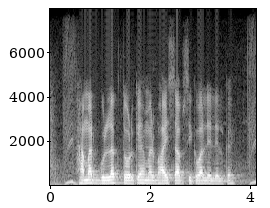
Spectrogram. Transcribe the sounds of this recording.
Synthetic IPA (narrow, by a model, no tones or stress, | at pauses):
həməɾɡʊlːəkt̪oːɽkeɦəməɾbʱaisaːbsikʋalelelkə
